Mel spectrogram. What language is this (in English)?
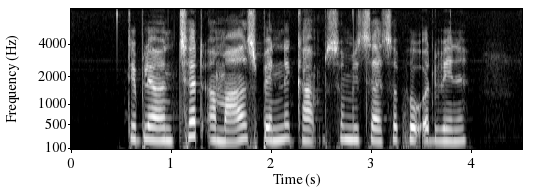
Danish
